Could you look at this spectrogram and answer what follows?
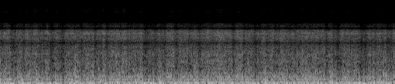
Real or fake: fake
